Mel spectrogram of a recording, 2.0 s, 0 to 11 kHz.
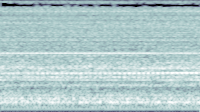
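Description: The motor of a Kerry AG metal lathe, fed by a VFD at 65 Hz and turning 2000 RPM, runs with a steady, loud, even whine and hum, close and unbroken, with no talk over it.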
